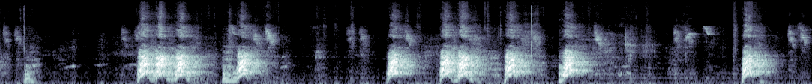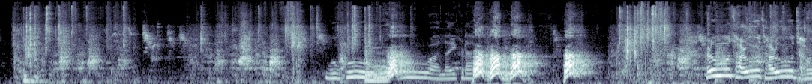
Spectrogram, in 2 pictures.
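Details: German Shepherd named Leo in guard mode around a parcel delivery, giving loud, short barks in clusters of two to four every few seconds, with a person talking between bursts and more speech near the end.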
